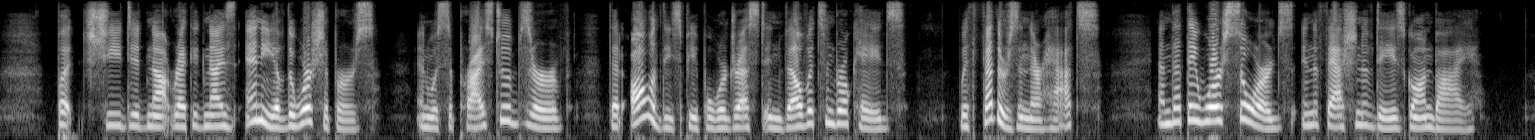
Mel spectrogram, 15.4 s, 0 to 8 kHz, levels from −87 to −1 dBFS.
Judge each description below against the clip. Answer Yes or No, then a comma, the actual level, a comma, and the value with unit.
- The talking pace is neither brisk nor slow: Yes, average, 165 wpm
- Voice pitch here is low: No, high, 195 Hz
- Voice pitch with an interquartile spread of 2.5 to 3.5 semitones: No, average, 5.3 semitones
